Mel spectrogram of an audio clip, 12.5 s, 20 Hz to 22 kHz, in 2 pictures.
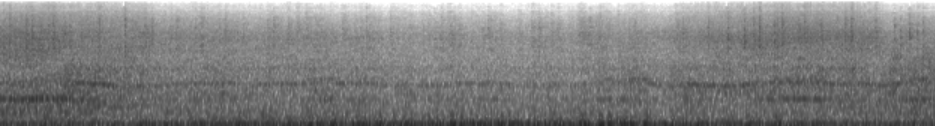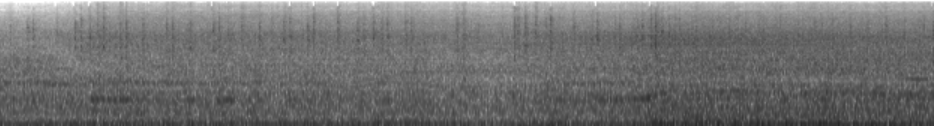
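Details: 1969 GMC truck, small-block V8 with a used alternator charging near 13 V, idling with a faint whine over the rumble; the alternator belt is overtightened and is loosened to cut the noise.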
